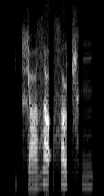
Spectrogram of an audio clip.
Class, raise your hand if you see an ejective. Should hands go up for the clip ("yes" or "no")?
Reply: no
